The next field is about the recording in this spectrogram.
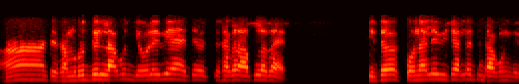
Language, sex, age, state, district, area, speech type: Marathi, male, 18-30, Maharashtra, Washim, rural, conversation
